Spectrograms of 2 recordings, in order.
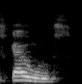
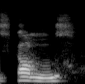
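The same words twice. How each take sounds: First: The word has the other, non-Yorkshire pronunciation. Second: The word has its local Yorkshire pronunciation. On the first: This is how people elsewhere say it. The speaker calls it wrong. "we don't call them scones" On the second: This is how people here say it. The speaker calls it right. "here in Yorkshire we call them scones"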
